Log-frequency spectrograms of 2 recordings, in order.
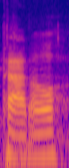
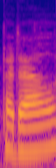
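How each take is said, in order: First: The word has an English pronunciation. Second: The word has a Spanish pronunciation. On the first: It suits an English-speaking place. "But here, I'll say paddle" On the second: It suits a Spanish-speaking place. "I'd have to say Padel because it's like such a Spanish-speaking place"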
